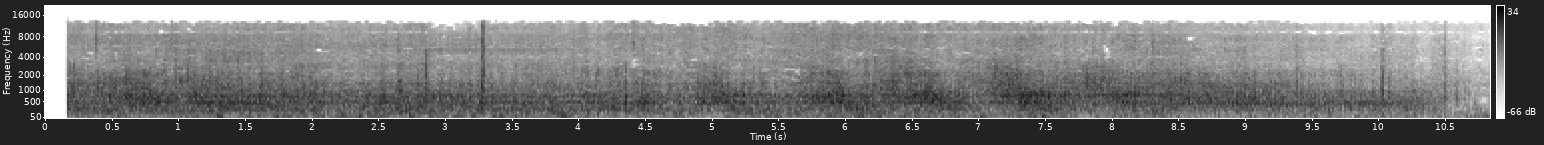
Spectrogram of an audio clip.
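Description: Skateboard wheels rolling over rough asphalt: a loud, continuous gritty rumble, with two sharp clicks about three seconds in.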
